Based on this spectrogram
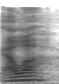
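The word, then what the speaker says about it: IELE: and it's called i-e-l-e and i forget how he pronounces it it's like ella ella i think he says it's like a nice nice name ella and ella was designed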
